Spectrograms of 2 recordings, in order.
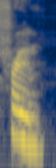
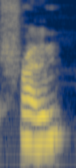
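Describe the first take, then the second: First: The vowel sounds like 'oo'. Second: The vowel sounds like 'oh'. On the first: The speaker calls it right. "apparently it's Froome. It needs an extra O" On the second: The speaker calls it wrong. "I will always resolutely call it Frome"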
